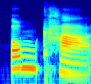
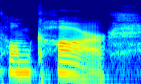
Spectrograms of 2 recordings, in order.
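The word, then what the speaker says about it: ต้มข่า: If you see an R following a vowel, do not pronounce it. It is laab, not larb. Tom ka, not tom kar.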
